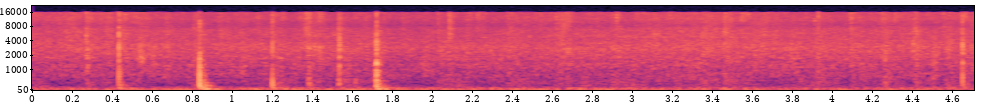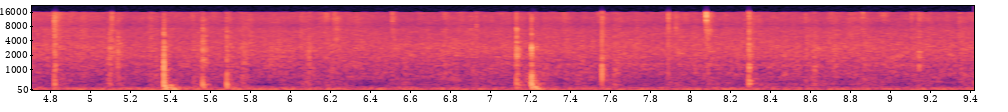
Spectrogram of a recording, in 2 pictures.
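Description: Rain falling, with big drops landing close by as irregular sharp taps, a few of them much louder, over a steady low rumble.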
